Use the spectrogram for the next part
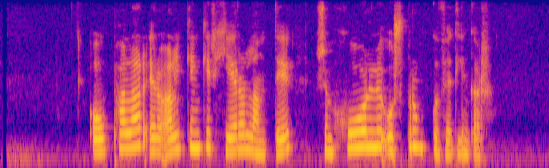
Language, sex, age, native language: Icelandic, other, 15, Icelandic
